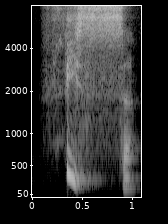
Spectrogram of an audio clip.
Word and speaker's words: fils: Le fils. Now have a look at the spelling of this word, F-I-L-S, fils, okay? And we don't say fils, okay? We don't pronounce the L in effect.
